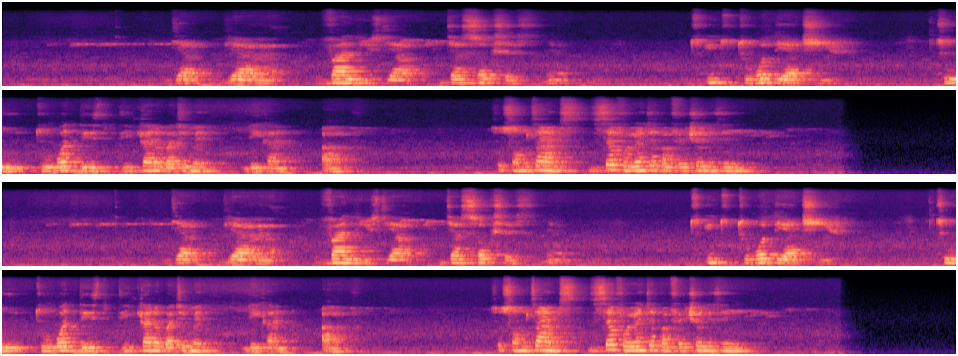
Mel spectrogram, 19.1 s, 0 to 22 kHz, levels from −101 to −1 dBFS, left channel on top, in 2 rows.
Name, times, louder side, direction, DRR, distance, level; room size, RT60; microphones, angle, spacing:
voice 1, 0.7-2.8 3.1-6.1 6.6-8.4 9.3-11.7 11.9-12.4 12.7-13.1 14.4-17.3, right 1 dB, 35° right, 7 dB, 0.4 m, -20 dB
4.5 x 2.7 x 2.7 m, 0.64 s
head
